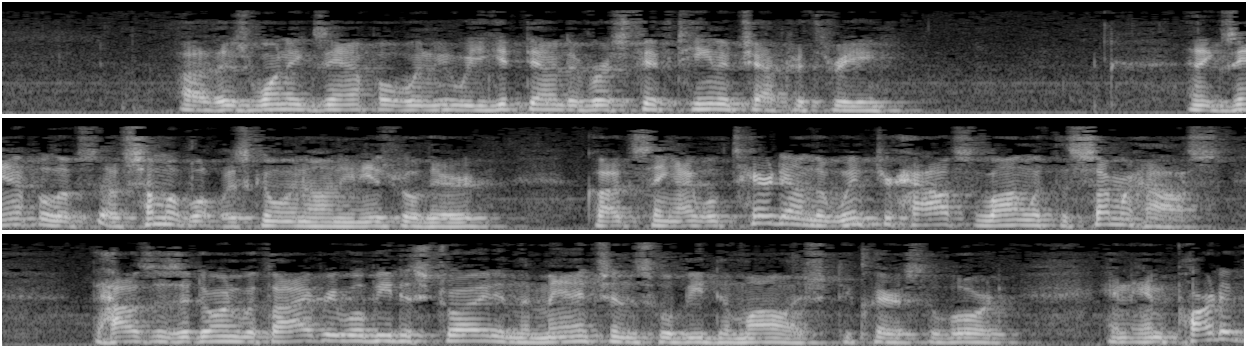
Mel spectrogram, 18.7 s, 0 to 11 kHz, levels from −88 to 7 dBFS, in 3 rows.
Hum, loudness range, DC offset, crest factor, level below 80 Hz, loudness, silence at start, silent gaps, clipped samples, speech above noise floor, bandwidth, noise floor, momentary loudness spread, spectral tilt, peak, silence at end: none; 3 LU; under 0.1%; 18 dB; -48 dBFS; -18 LUFS; 0 s; none; under 0.1%; 27 dB; 8.8 kHz; -44 dBFS; 6 LU; -6.5 dB/octave; 0 dBFS; 0 s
